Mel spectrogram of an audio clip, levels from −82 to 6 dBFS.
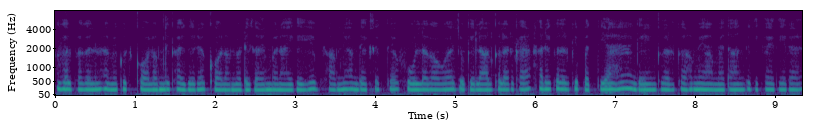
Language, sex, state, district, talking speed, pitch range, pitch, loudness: Hindi, female, Jharkhand, Sahebganj, 300 wpm, 205-220 Hz, 210 Hz, -39 LUFS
